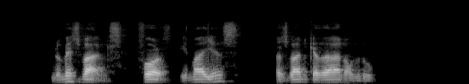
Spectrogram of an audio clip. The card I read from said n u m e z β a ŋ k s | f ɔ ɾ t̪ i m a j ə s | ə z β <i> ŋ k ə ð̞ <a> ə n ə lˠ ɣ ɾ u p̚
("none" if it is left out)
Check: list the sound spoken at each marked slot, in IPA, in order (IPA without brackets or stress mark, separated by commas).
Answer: a, a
